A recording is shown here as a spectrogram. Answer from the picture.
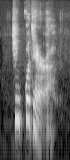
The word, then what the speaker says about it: Cinque Terre: Cinque Terre.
